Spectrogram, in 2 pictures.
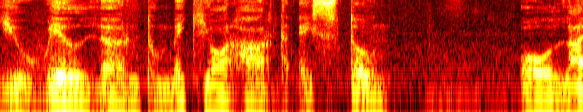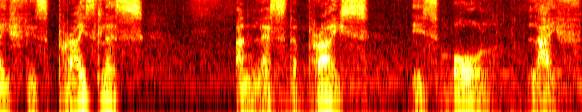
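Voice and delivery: harsh, rasping stage whisper. Narrator reads a character who steps forward and speaks in a harsh whisper. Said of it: "lowers his voice to a harsh whisper".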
